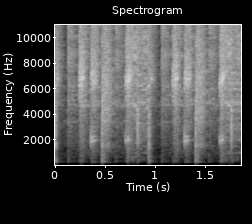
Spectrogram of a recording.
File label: Electro Loop 128BPM; Vengeance Samples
